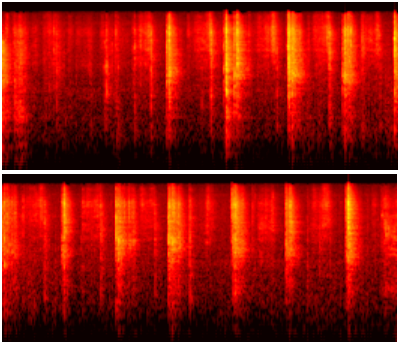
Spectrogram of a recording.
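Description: A deck of tarot cards being shuffled by hand: a run of short papery swishes, roughly one every half to one second.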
